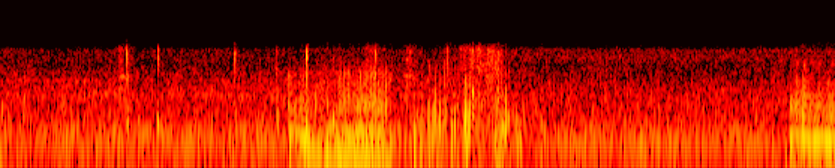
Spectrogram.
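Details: A puggle named Pugly, worn out from playing at her grandparents' home, sleeps with her head up and snores loudly. Rough, buzzy breaths swell in a long noisy stretch mid-clip, then start again near the end, over a steady low hum.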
